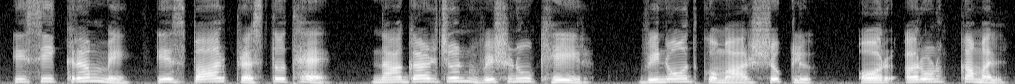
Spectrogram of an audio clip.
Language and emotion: Hindi, neutral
